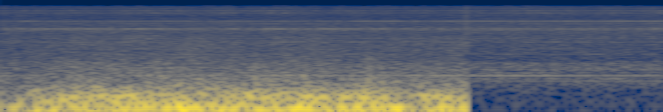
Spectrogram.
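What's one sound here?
A jet engine roars loudly, then cuts off abruptly.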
